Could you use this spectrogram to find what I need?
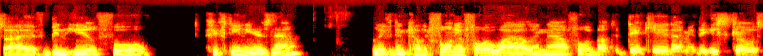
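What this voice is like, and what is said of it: Israeli accent. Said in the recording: “I was born and raised in Israel. I don't know if you can still hear my accent. Probably yes.”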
